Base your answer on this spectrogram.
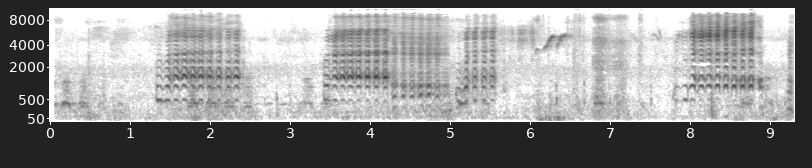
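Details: A baby goat gives loud, quavering bleats, repeatedly calling for its mother, calming only when she answers.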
